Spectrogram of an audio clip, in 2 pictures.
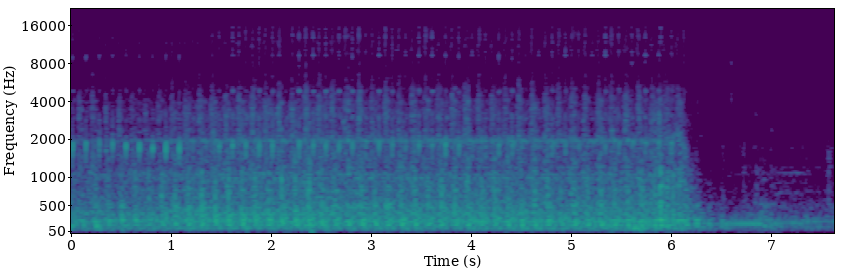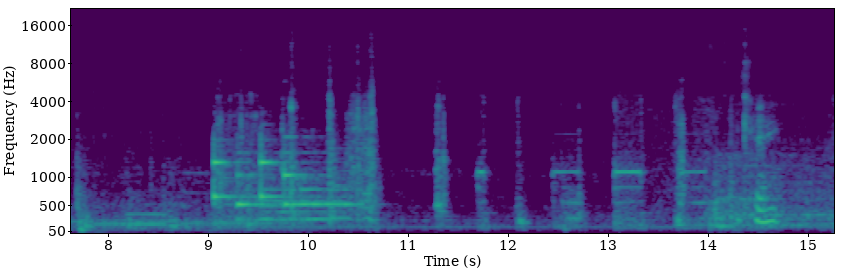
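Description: An embroidery machine runs steadily for about six seconds, stitching a dense satin-stitch Lori Holt quilt block on an 8x12 hoop, then stops, leaving quieter clicks and handling noises as a person talks.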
